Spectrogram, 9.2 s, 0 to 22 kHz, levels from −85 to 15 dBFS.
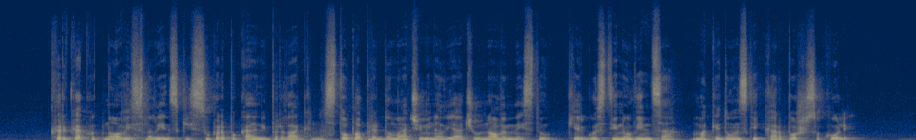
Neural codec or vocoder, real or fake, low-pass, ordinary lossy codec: codec, 44.1 kHz, 7.8 kbps, Pupu-Codec; fake; none; none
